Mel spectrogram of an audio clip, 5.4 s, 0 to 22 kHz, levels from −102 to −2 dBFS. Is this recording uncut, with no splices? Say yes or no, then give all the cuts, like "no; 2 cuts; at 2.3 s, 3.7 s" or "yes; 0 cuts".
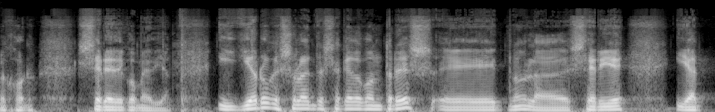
no; 2 cuts; at 1.6 s, 3.8 s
